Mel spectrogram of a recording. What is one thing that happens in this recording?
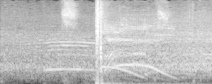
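A heavy punch lands with a sharp thud.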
